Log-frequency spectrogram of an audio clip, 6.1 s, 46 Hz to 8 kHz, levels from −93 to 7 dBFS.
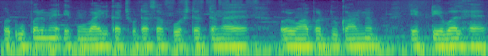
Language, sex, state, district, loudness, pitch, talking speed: Hindi, male, Jharkhand, Deoghar, -15 LUFS, 115 Hz, 165 wpm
